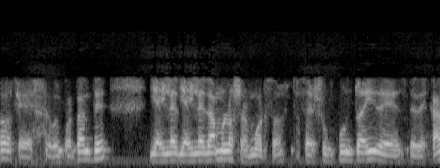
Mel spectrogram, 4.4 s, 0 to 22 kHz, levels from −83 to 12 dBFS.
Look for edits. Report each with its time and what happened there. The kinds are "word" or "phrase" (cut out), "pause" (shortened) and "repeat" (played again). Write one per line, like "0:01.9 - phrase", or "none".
0:01.8 - repeat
